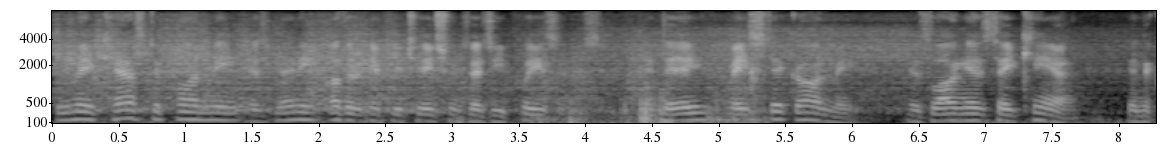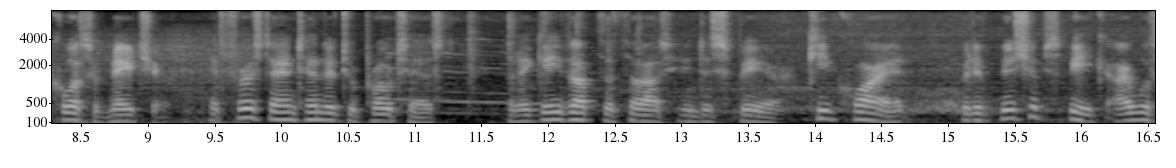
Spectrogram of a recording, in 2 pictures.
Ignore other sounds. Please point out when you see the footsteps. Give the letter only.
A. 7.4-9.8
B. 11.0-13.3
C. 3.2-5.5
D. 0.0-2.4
C.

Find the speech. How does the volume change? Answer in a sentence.
The loudness of the talking stays about the same.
